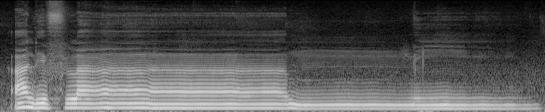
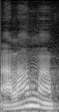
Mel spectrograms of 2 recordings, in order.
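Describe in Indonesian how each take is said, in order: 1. Setiap nama huruf diucapkan terpisah, satu per satu. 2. Hurufnya menyambung menjadi satu kata pendek. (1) "Jadi bacanya itu Alif Lam Mim" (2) "Bukan alama"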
